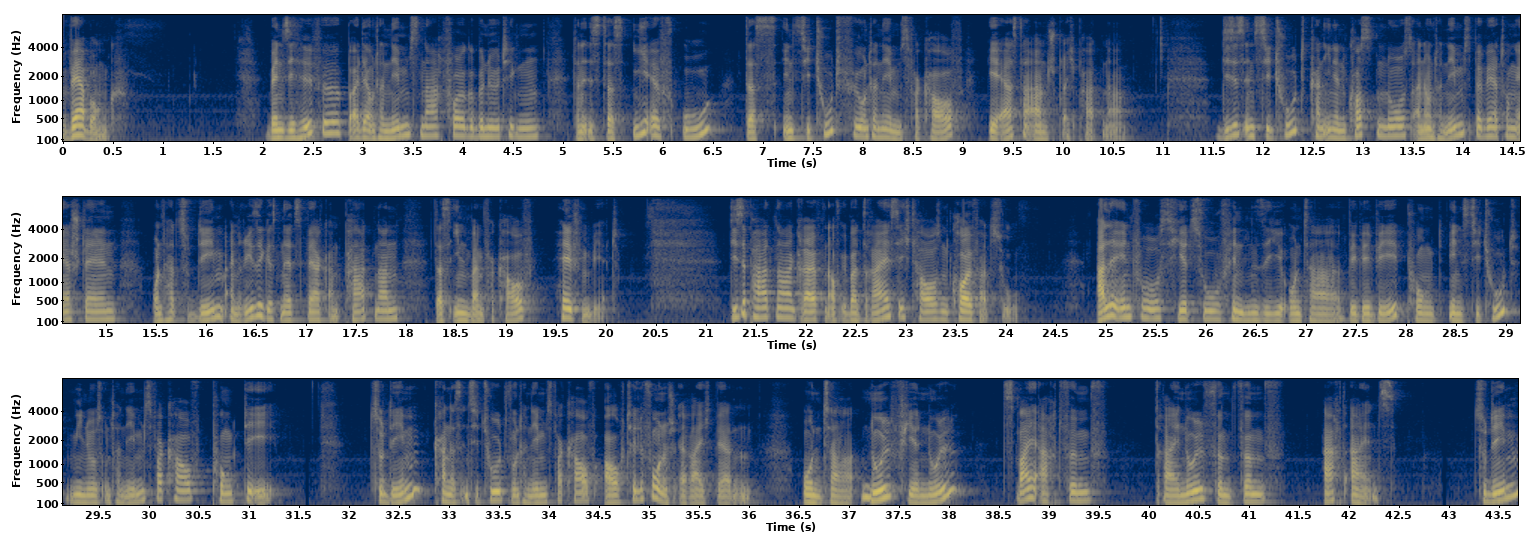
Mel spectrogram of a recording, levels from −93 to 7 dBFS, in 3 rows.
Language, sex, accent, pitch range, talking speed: German, male, German, 120-160 Hz, 95 wpm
